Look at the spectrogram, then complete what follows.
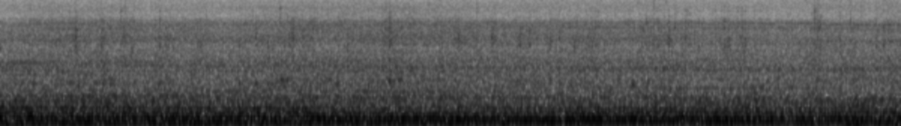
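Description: Side-by-side utility buggy's engine running as it drives, a loud steady drone with a low hum under it.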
